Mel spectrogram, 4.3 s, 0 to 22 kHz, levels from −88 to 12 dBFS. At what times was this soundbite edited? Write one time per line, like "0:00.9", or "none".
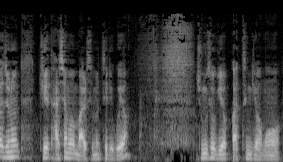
0:02.9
